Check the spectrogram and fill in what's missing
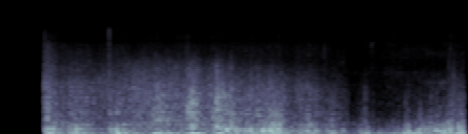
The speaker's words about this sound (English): Just had another massive thunderstorm hit. Luckily, I just stopped at a petrol station to get some food and drink, and it just suddenly started belting down with rain.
